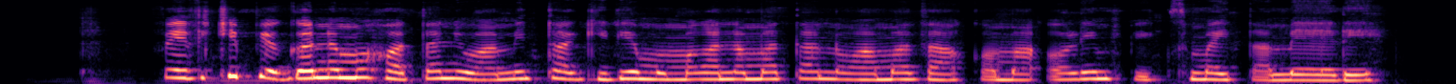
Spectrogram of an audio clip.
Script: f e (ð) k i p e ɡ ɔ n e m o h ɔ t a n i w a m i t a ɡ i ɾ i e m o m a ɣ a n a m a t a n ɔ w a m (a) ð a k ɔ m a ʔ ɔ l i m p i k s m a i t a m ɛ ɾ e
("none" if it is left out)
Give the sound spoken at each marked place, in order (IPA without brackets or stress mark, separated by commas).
ð, a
